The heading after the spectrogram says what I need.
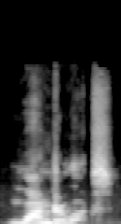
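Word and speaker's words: WanderLux: I'm assuming it's spelled W-A-N-D-E-R, so it has to be Wander, not Wonder. Wander Lux.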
